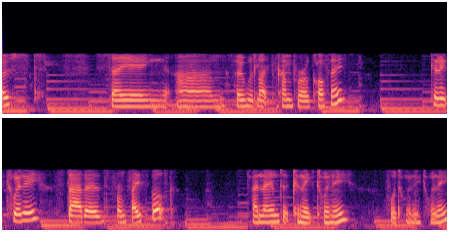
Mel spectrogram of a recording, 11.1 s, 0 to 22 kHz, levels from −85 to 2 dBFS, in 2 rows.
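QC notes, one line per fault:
No faults were found in this clip. The audio has come through a WebRTC call path, and nothing above 4 kHz can be heard, which fits narrowband G.711 mu-law coding at 64 kbps.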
